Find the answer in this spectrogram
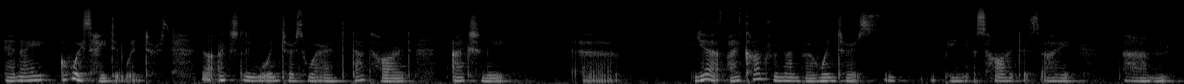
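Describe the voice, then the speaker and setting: Hushed, creaky woman whispering at night. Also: sits low, steady tone, unhurried. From Poland. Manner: quiet, hushed night-time talk, often whispering; rambling, self-deprecating. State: tired. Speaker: vlogger. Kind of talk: quiet late-night casual vlog, mostly whispered. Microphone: iPhone, leaning in close.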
